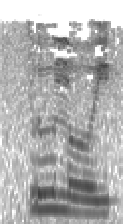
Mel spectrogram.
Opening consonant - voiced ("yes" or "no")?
no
